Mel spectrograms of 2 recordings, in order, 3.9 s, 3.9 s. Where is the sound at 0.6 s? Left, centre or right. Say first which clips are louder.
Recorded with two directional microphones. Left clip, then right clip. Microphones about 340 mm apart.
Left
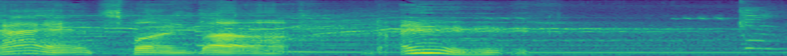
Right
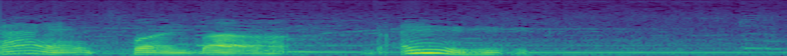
Left 9 dB; left.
